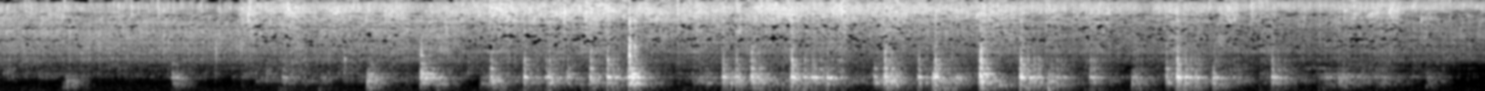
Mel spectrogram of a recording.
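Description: Potato cubes and green peas sizzling in hot mustard oil in a pan, with a spatula scraping and knocking against the pan over and over as they are stirred from about two seconds in until near the end.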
